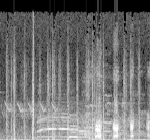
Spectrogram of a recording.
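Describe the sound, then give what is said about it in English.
A horse gives a short, shrill whinny that wavers and falls in pitch, then its hooves clop in a steady rhythm of four or five sharp beats. “I'm surprised you haven't fallen to your death yet, that crazy horse of yours.”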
